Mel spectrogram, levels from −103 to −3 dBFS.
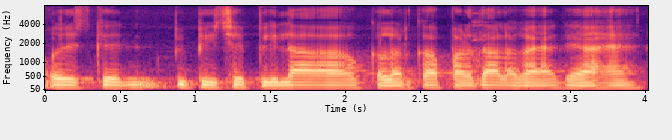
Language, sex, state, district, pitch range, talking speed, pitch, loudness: Hindi, male, Jharkhand, Ranchi, 95-105 Hz, 135 wpm, 100 Hz, -13 LUFS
